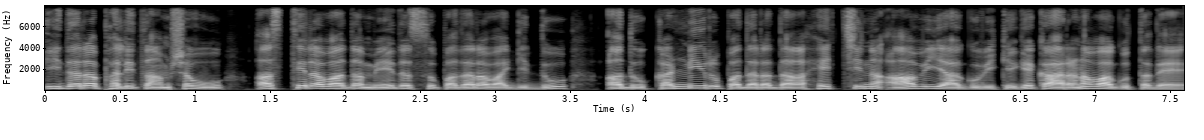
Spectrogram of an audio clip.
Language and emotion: Kannada, neutral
